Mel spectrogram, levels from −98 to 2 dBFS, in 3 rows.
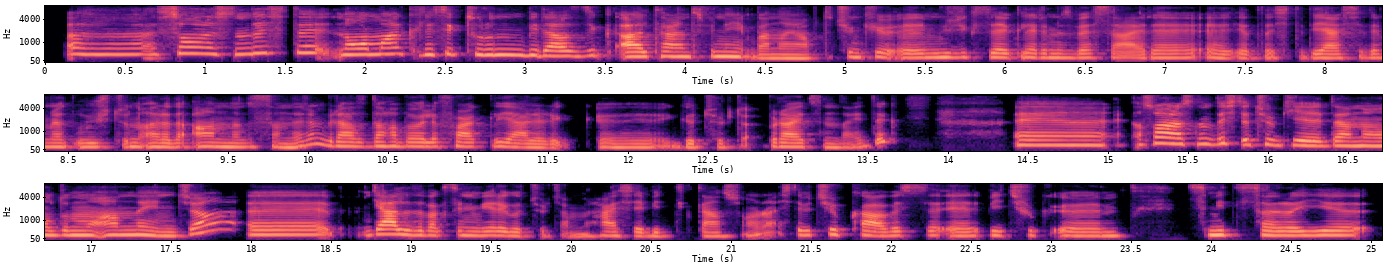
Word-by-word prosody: Eee, 300 0 -1
sonrasında 330 -1 0
işte, 370 +1 -2
normal 300 +2 +5
klasik 290 +3 -2
turunun 280 -2 +2
birazcık 240 0 +2
alternatifini 210 0 +4
bana 150 0 0
yaptı 145 +4 -3
çünkü, 195 0 -4
eee, 170 -1 -1
müzik 180 +1 -1
zevklerimiz 175 -2 -1
vs. 170 0 -3
eee, 165 - -2
ya 150 0 -6
da, - - -6
işte, 165 +2 -11
diğer 160 -1 +2
şeylerin 160 +1 -6
artık 165 -1 -3
uyuştuğunu 160 +2 -3
arada 160 -1 0
anladı 165 -3 0
sanırım. 165 - -3
Biraz 185 -2 0
daha 185 -1 0
böyle 175 -1 0
farklı 175 +1 -2
yerlere, 145 -5 -2 0.2
eee, 145 +4 -4
götürdü, 145 -2 -6
Brighton'daydık. 160 - -1 0.8
Eee, 230 -1 +1 0.2
sonrasında, 280 -1 +5
işte, 265 -6 0
Türkiye'den 210 -4 +2
olduğumu 190 -1 +2
anlayınca, 200 - +2 0.2
eee, 210 0 +1 0.2
gel 225 +1 +8
dedi, 190 -2 +1
"Bak 180 0 -2
seni 180 -2 -3
bir - - -1
yere 175 -1 +1
götüreceğim," 155 0 -7
yani, - - -7
her 170 -1 0
şey 155 -1 -4
bittikten 150 0 -5
sonra. 180 +8 -6
İşte, 195 - -5
bir 190 - -3
Türk 220 +2 -2
kahvesi, 175 0 +1
eee, 160 -2 -3
bir 175 -1 -3
Türk, 180 +1 -8
eee, 160 0 -2 0.4
Simit 195 0 +2
Sarayı 185 0 +2
185 Hz, 150 wpm, -24 LUFS, 165-225 Hz, 0.8 s, gel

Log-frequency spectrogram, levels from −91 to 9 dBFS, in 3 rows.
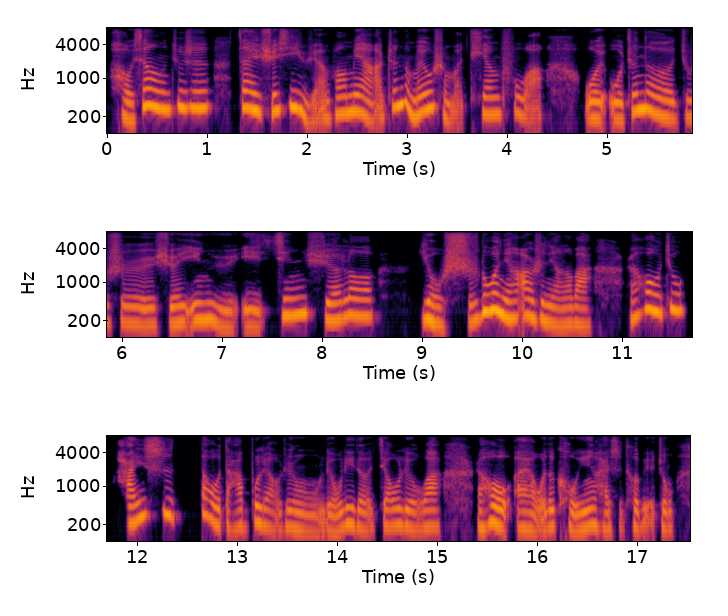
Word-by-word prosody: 好 190 -3 -3
像 295 - +4
就 295 +2 +1
是 295 0 +2 0.2
在 290 -4 +4
学 250 +1 0
习 285 +2 +3
语 225 -9 +1
言 160 - -4
方 230 +1 +1
面 240 -4 +3
啊， - - -2
真 315 +2 +3
的 335 - +3
没 220 -1 +3
有 275 +3 +4
什 - - -4
么 - - -7
天 225 -1 -3
赋 225 -1 -6
啊。 - - -4 0.4
我 190 0 +1
我 180 -1 0
真 260 +9 +3
的 220 -8 +2
就 200 +2 -7
是 180 -3 -3
学 175 +2 -2
英 210 +2 +1
语， 160 -6 -3
已 155 0 -3
经 250 - 0
学 215 -6 -1
了 245 0 0 0.4
有 215 -5 +2
10 195 +5 -3
多 300 +4 +8
年 230 -5 +5
20 230 -2 +1
年 180 -3 -1
了 175 - -3
吧， 170 -2 -1 0.3
然 230 +2 -3
后 315 -1 +5
就 310 +1 0
还 220 +6 +2
是 300 -1 -2 0.2
到 270 -10 +1
达 185 -1 -5
不 205 +5 -2
了 180 -5 -4
这 185 - -5
种 155 -4 -4
流 150 +1 -2
利 205 +2 +1
的 180 -2 -3
交 190 +1 -3
流 185 -3 -2
啊。 185 0 0 0.3
然 180 - -2
后， 210 -3 +5
唉， 175 -1 -1
我 - - -1
的 185 - 0
口 165 -5 -3
音 180 +4 +1
还 170 -3 -5
是 165 - -10
特 180 - -4
别 - - -6
重。 175 0 -5
210 Hz, 235 characters per minute, -22 LUFS, 180-255 Hz, 0.4 s, 多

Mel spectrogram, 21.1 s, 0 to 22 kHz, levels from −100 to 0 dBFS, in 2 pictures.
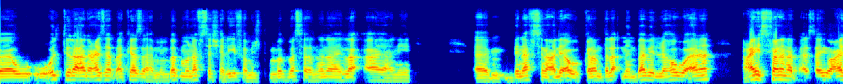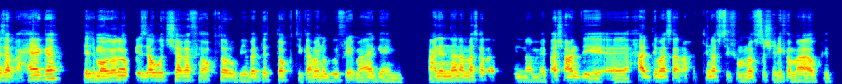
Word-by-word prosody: و 125 0 -2
وقُلت: 155 -1 -2
"لأ، 145 -2 +7
أنا 135 - +2
عايز 140 +2 +3
أبقى 145 -4 0
كذا،" 125 -3 0
من 115 +2 -11
باب 140 0 0
منافسة 135 +1 -3
شريفة، 130 -1 -6
مش 105 -1 -11
من 115 - -10
باب 125 0 -5
مثلًا 130 -3 -4
إن 115 +2 -10
أنا 125 -1 -1
لأ، 115 -2 +1
يعني 110 -1 -5 0.8
آمم، 105 0 -2
بانَفسَن 130 +3 -1
عليه 115 +1 +5
أو 120 - +4
الكلام 130 +2 0
ده 130 - -1
لأ، - - +1
من 120 -1 -7
باب 145 +1 +4
اللي 130 -2 -1
هو، 145 +1 +3
أنا، 155 +3 +5 0.4
عايز 160 0 +6
فعلًا 155 -3 +6
أبقى - - -2
زيَّه، 140 0 +2
عايز 140 +3 +5
أبقى 140 - +1
حاجة، 180 +5 +3 0.2
لأن 130 0 -4
الموضوع 135 +1 +4
ده 150 0 +4
بيزوِّد 145 -7 0
شغفي 140 0 -2
أكتر، 140 -2 -3
وبيجدِّد 130 +3 -7
طاقتي 130 0 -4
كمان، 125 +2 -3
وبيفرق 120 0 -8
معايا 120 +3 -2
جامد، 115 -5 -11 0.4
عن 135 - -1
إن 130 0 0
أنا 140 0 +2
مثلًا، 140 -1 -3 0.2
ما 120 -1 -10
ما 115 -1 -12
يبقاش 140 +3 -4
عندي، 130 - -1
آآ، - - -3
حد - - 0
مثلًا، 130 +1 -2
أحُط - - -22
نَفْسي 130 0 -6
في - - -12
منافسة 125 +2 -5
شريفة 120 +1 -8
معاه، 115 0 +3
أو 110 - +1
كده. - - -20
130 Hz, 195 wpm, -24 LUFS, 120-140 Hz, 0.8 s, لأ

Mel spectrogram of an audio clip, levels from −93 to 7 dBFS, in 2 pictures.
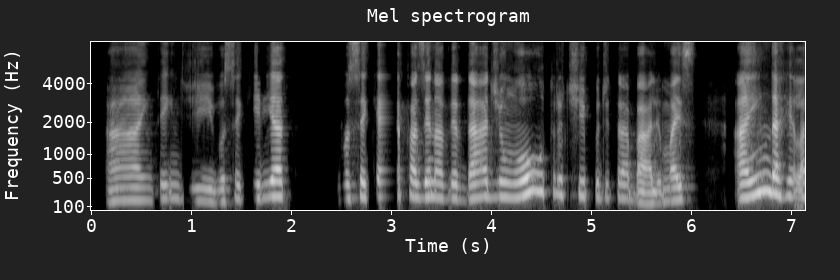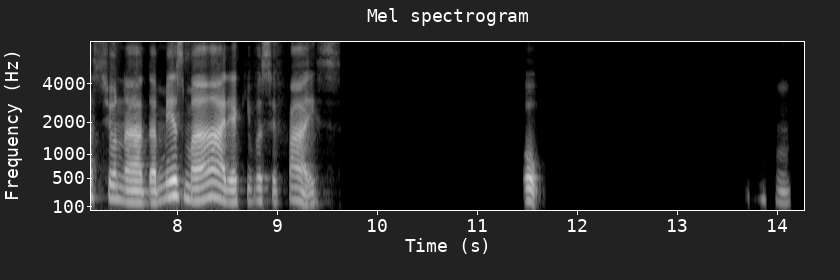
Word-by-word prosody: Ah, 175 +2 -3
entendi, 175 -2 -10
você 165 +5 -10
queria 220 +4 +2 0.5
você 200 +2 -3
quer 220 0 -7
fazer, 215 -1 +1
na 210 -1 0
verdade, 200 +3 0
um 210 -1 -1
outro 265 +2 +3
tipo 235 -2 -9
de 205 -1 -16
trabalho, 145 -10 -2
mas 175 +2 -2 0.4
ainda 255 +8 +6
relacionada 190 -9 -1
à 150 - +1
mesma 210 -2 +3
área 170 -4 +4
que 160 +2 -19
você 170 -2 -10
faz? 145 -5 -5 1.9
Ou - - -1 2.4
Uhum. 145 -1 -17
200 Hz, 105 wpm, -22 LUFS, 170-220 Hz, 2.4 s, ainda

